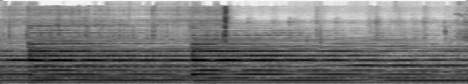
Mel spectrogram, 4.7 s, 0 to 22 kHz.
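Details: Clock with 1970s case and common 1161 movement: two clean bell strikes about 1.5 seconds apart, mellow even tone, no tinny edge; strike quieter and much better.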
